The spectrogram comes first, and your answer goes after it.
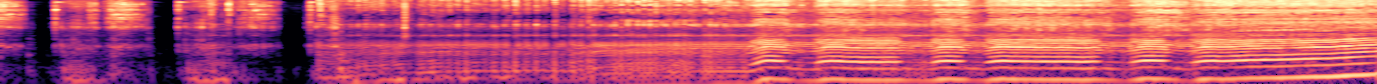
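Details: Vevor hedge trimmer started again after about four months unused, switch on: a few sharp pulls, then the small two-stroke catches and settles into a steady buzzing run with rhythmic blade chatter; running healthy.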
